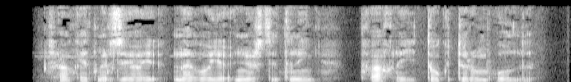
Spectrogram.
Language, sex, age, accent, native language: Uzbek, male, 18-24, Surxondaryo, Uzbek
